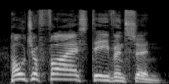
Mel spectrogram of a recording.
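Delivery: high, loud yelled command; yelled order. A narrator's reading. Liam yelling at Chris to stop, loud yell. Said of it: "yelled Liam".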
